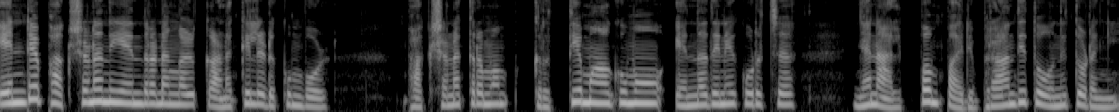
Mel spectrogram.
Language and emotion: Malayalam, fearful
